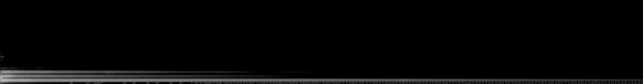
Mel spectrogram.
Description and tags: my mini guitar aria pepe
